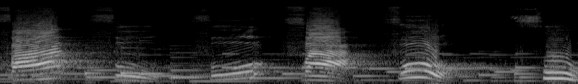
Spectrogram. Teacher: mengucapkan huruf fa itu gigi atas menyentuh bibir bahagian bawah.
